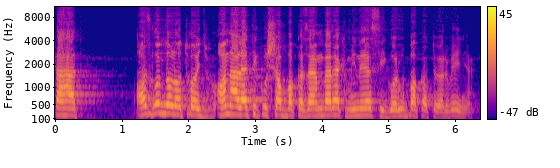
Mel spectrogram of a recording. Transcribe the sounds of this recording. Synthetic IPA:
t̪ɛɦaːt̪ | ɒzd̪̚ɡo̞nd̪o̞lo̞t̪ho̞ɟɒnːaːlɛt̪ikuʃɒbːɒkɒzɛmbɛɾɛkmineːlsiɡo̞ɾubːɒkɒt̪ørʋeːɲɛ̰k

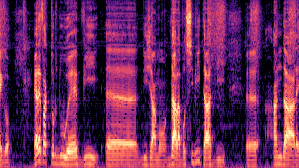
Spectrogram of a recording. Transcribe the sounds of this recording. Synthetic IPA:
ɛɡo | alefatt̪ːord̪uːevi | d̪it͡ʃaːmod̪alaposːibilit̪ad̪i | and̪aːɾe

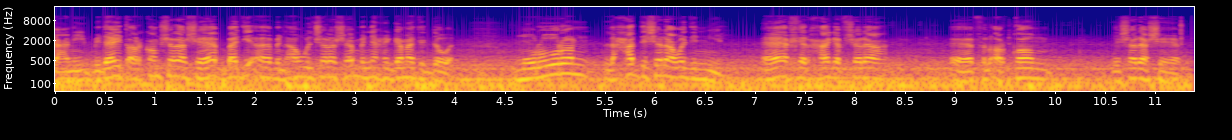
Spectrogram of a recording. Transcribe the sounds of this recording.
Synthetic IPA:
jaʕnibed̪æːjet̪ʔɑɾˤqɑːmʃæɾeʕʃehæːbːæd̪iʔæbenʔæwːælʃæːɾeʕʃehæːbmenːaːħjæɡæmaʕet̪ed̪ːowæ̰l | moɾuːɾˤɑn | leħad̪ːʃæːɾeʕwæːd̪ilmiːlʔæːxeɾħaːɡæfi̥ʃæːɾeʕ | filʔɑɾˤqɑːm | leʃæɾeʕʃehæːb̚

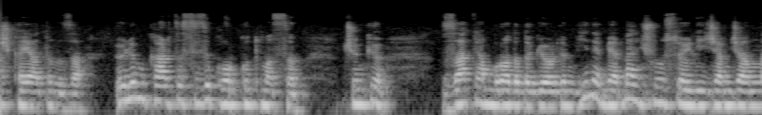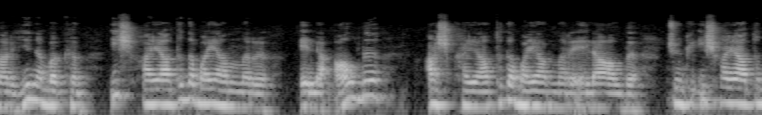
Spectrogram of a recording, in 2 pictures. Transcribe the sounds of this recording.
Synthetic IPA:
ʃkhajaːt̪ʰɯnɯza | ø̞lʲymkʰaɾt̪ʰɯsizikʰo̞ɾkut̪masɯn | t͡ʃʰyɲcy | zaːt̪ʰænbuɾad̪ad̪aɟø̞ɾd̪ymjinɛbɛbænʃunusø̞jlʲijid͡ʒɛːmd͡ʒanlˠaɾjinɛbakʰɯn | iʃhajaːt̪ɯd̪abajanlˠaɾɯ | e̞lʲɛ̰ʔalˠd̪ɯ | aʃkhajaːt̪ʰɯd̪abajanlˠaɾɯʔe̞lʲɛalˠd̪ɯt͡ʃʰyɲcyʔiʃhajaːt̪ʰɯn

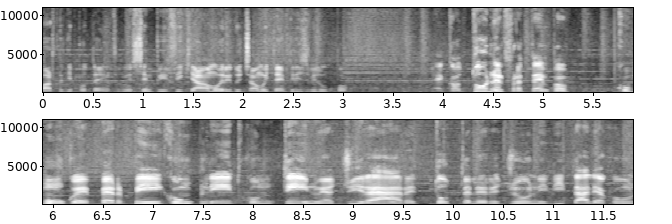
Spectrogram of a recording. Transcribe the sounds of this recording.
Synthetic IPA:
a̰rt̪ed̪ipot̪ɛ̰nt̪sakinsemplifikjaːmoerid̪ut͡ʃaːmoit̪ɛmpid̪izvilupːo | ɛkːot̪unelfɾat̪ːɛmpo | komuŋkweperpikomplit̪kont̪iːnwiad͡ʒːiɾaːɾet̪ut̪ːelered͡ʒoːnid̪it̪aːljakon

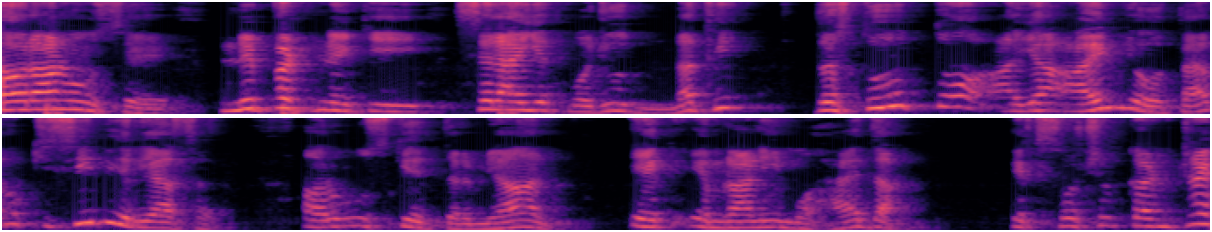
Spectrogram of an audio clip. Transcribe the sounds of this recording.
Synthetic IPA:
d̪ɔːɾaːnõse | nɪpəʈnekisɐlaːɦijət̪mɔːd͡ʒuːd̪nɐt̪ʰi | d̪ɐst̪uːɾt̪ojaʔaːɪnd͡ʒoɦoːt̪aɦɛʋokɪsibʱiɾijaːsət̪̚ | ɔːɾʊsked̪ɐɾmijaːn | eːkɪmɾaːnimʊɦaːɪd̪a̰ | eːksoːʃəlkɐ̃ɳʈɾɛ

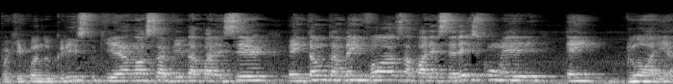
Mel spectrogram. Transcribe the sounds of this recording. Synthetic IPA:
poɾkekwɐ̃nd̪ʊkɾist̪ʊkɪɛɐnɔsɐvid̪ɐːpaɾeseɾ | ẽnt̪ɐ̃w̃t̪ɐ̃mbẽj̃vɔzapaɾeseɾejskõw̃elɪ | ẽj̃ɡlɔɾiɐ

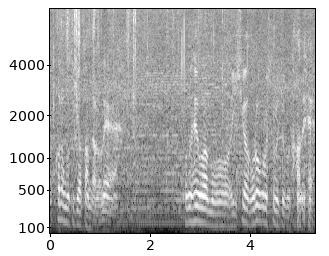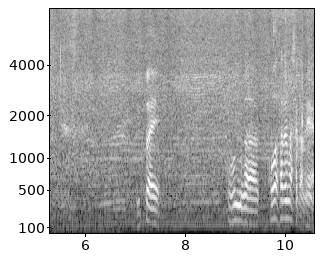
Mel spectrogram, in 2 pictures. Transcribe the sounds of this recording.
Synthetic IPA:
okːoɾamot̪ekʲiat̪ːãnd̪aɾo̰ːnḛ | ko̞noɦẽɰ̃βamoːiɕiɡaɡo̞ɾo̞ɡo̞ɾo̞ɕit̪onot͡ɕ̪ʲokot̪aane | ipːai | koõnoɡakʰoβasaɾemaɕi̥t̪akaɾ̰ne

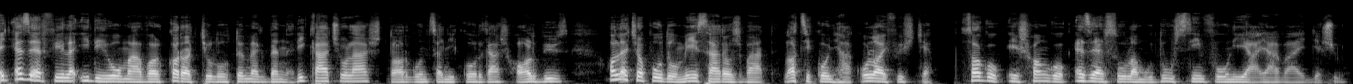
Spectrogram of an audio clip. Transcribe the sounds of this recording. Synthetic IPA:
ɛɟɛzɛrfeːlɛʔid̪ɛomaːvɒlkɒɾɒcːoloːt̪ø̞mɛɡ̚bɛnrikaːt͡ʃo̞laːʃt̪ɒrɡont̪sɒɲiko̞rɡaːʃhɒlbyːz | ɒlɛt͡ʃɒpoːd̪oːmeːsaːɾoʒbaːt̪lɒt̪siko̞ɲɦaːko̞lɒjfyʃcɛ | sɒɡo̞keːʃhɒŋɡokɛzɛrsoːlɒmud̪uːʃsiɱfoːnijaːjaːvaːɛɟːɛʃy̰l

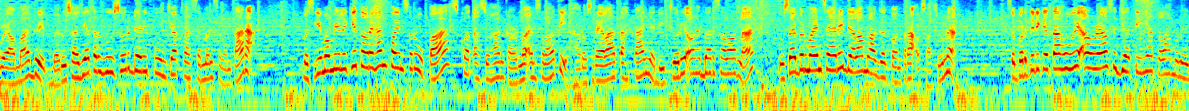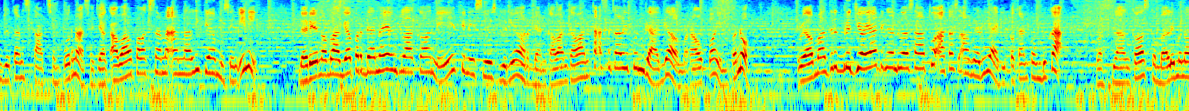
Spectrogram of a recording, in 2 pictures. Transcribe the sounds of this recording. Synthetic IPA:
ealmad̪ɾɪt̪̚baɾusad͡ʒat̪ərɡusʊrdaɾipuɲt͡ʃaklasəmɛnsəmənt̪aɾa̰ | məskiməmilikit̪oɾɛɦanpoinsəɾupasə̥kuat̪asuɦankarloɛnsolat̪iɦaɾʊsrelat̪aht̪aɲadit͡ʃuɾiolɛhbarselona | usajbərmaɪnseɾidalamlaɡakɔnt̪ɾa̰ʔusasuna̰ | səpərt̪idikət̪aɦuialrealsəd͡ʒat̪iɲat̪əlahmənuɲd͡ʒukanst̪art̪̚səmpurnasəd͡ʒakawalpəlaksanaʔanːaliɡamusɪmini | daɾiənamlaɡapərdanajaŋdilakɔnifinisiʊsd͡ʒuniɔrdankawankawant̪a̰ʔsəkalipʊnɡaɡalməɾaupɔɪnpənʊh | roalmadɾɪt̪̚bərd͡ʒajadəŋanduasat̪uʔat̪asa̰lmeɾiadipəkanpəmbuka̰ | lɔsblaŋkɔskəmbalimənɔ

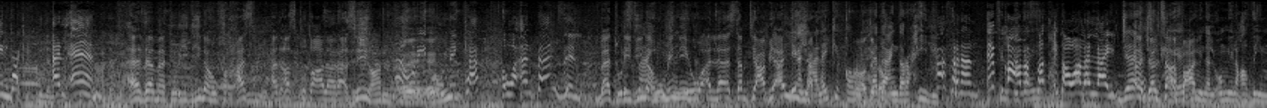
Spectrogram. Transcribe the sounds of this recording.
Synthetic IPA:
ɪnd̪ak | ʔalʔaːnʕa | haːðaːmaːt̪ʊɾiːd̪iːnahʊfaħas | ʔanʔɑsqʊt̪ˤʕalaːɾˤɑʔsiʃɑːɾmaʔʊɾiːʊmɪnka | hʊwaʔant̪anzɪl | maːt̪ʊɾiːd̪iːnahʊmɪnːiːhʊwːaʔanlaːʔast̪amt̪ɪʕabɪʔajːlɪʔanʃːaʕalajkqɑwlhðaːaːʕɪnd̪ɾˤɑħiːliħasananʔɪbfilɑʕalaːsjˤɑt̪ˤħt̪ˤɑwɑːlalʕejld͡ʒaːʔaʔad͡ʒalt̪ʔajaːʕalmɪnalʔʊmːalʕɑðˤiːm

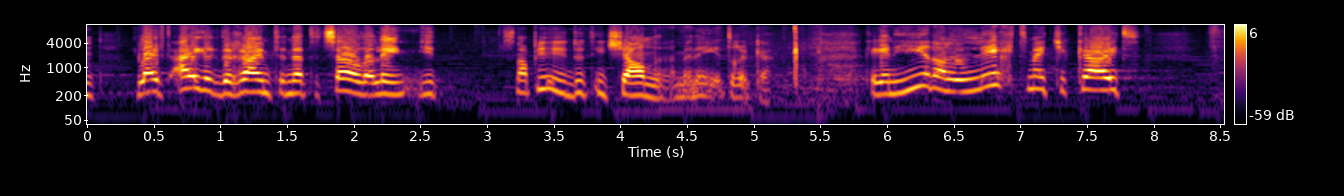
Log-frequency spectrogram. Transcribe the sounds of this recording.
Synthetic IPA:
n | blɛjftɛjɣənlək̚dərœɥmtənɛtɦətsɛlˠdəɑlejnjə | snɑpjəjədutitsjəɦɑndənamənḛjədrɵkəkɛjkɛnɦiːɹdɑnlɪxtmɛtjəkœɥt

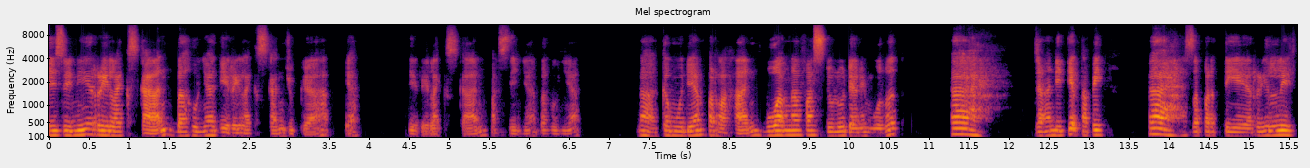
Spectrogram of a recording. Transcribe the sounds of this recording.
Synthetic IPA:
disinirilɛkskanbaɦuɲadiɾilɛkskand͡ʒuɡa̰ | ja | diɾḭlɛ̰kska̰npast̪iɲabaɦuɲa | nahkəmudianpərlaɦanbuaŋnafasduludaɾimulʊt̪̚ | əh | d͡ʒaŋandit̪iat̚t̪api | əhsəpərt̪irilɪf

